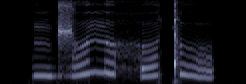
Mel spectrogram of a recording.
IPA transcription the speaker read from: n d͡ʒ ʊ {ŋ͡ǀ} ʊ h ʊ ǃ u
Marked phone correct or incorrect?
incorrect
